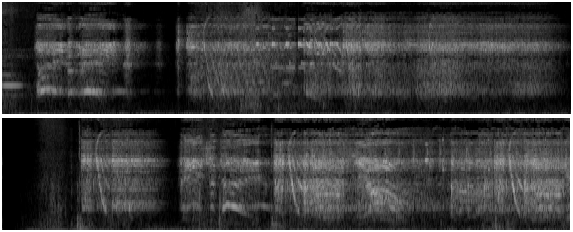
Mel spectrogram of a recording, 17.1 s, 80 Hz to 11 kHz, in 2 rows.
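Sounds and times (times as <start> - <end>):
toy electronic sound effects: 2.7 - 8.4, 9.7 - 11.0, 12.2 - 17.0.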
